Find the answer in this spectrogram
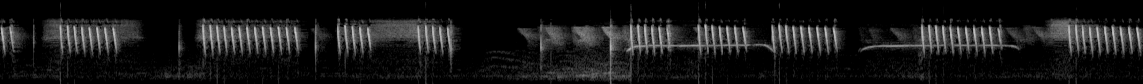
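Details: Ngebren song of a bar-winged prinia (ciblek): repeated bursts of quick, buzzy pulsed notes with short gaps, a soft scratchy passage midway, then two phrases each carrying a level whistled tone beneath the pulses.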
